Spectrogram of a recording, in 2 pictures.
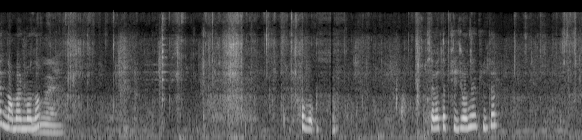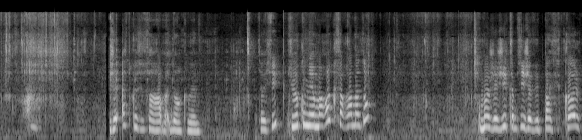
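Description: Flaky pastry crackles as it is torn apart.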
